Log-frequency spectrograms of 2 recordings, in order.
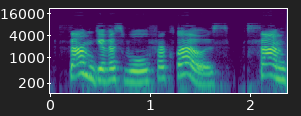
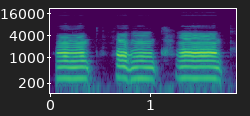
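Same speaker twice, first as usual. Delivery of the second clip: loud goose honking; 2 semitones higher, 5 dB louder, much slower than usual. Acted. Teacher reading the goose page, honking. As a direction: honk like a cross goose. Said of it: "I'll honk and hiss just like this".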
